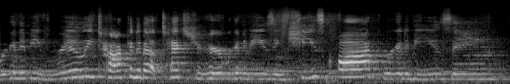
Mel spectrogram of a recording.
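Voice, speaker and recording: A woman's high, raised, projected voice with lively intonation, fairly quick and hardly pausing, amid noticeable background noise and audible room echo. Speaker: painting instructor. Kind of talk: tutorial. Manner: fast.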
